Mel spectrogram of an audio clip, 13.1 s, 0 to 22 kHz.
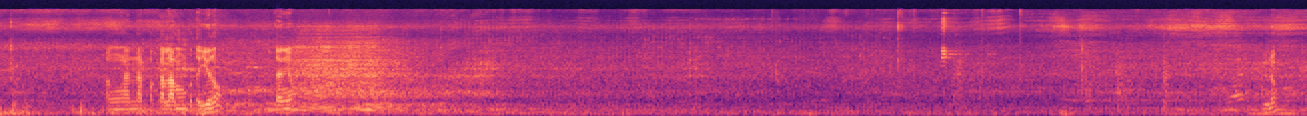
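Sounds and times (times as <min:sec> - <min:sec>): vehicle engine passing by: 0:01.0 - 0:07.5, 0:11.7 - 0:13.0.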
